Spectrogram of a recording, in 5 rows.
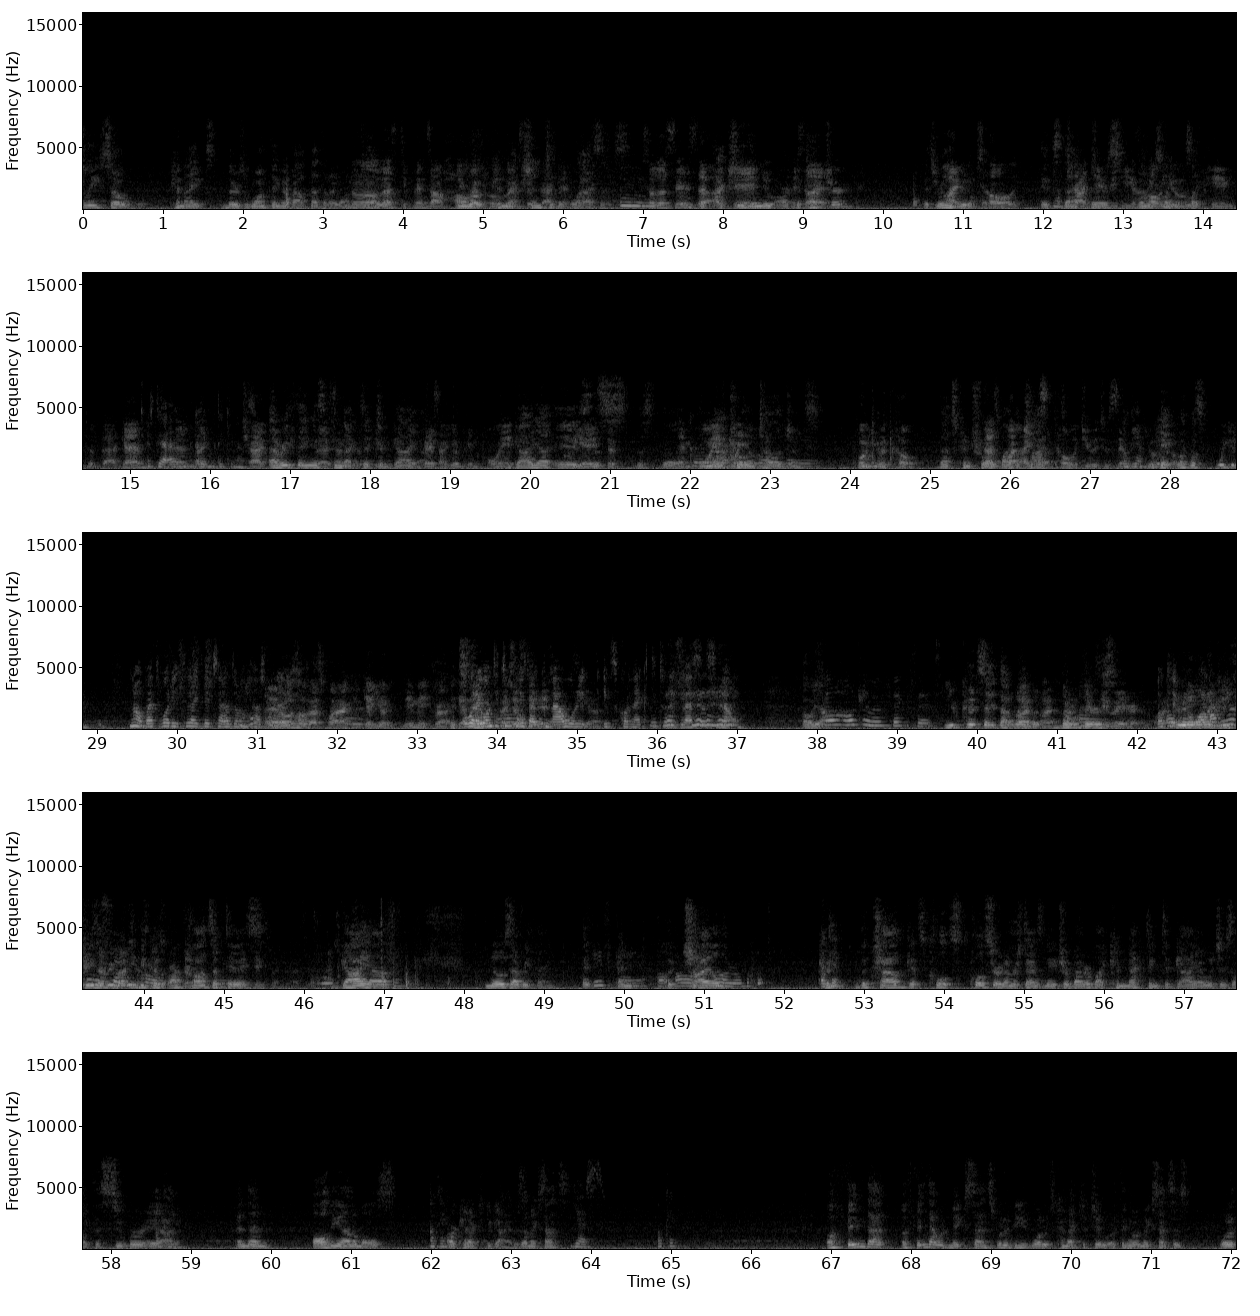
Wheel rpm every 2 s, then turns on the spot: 0, 0, 0, 0, 0, 0, 0, 0, 0, 0, 0, 0, 0, 0, 0, 0, 0, 0, 0, 0, 0, 0, 0, 0, 0, 0, 0, 0, 0, 0, 0, 0, 0, 0, 0, 0.
none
